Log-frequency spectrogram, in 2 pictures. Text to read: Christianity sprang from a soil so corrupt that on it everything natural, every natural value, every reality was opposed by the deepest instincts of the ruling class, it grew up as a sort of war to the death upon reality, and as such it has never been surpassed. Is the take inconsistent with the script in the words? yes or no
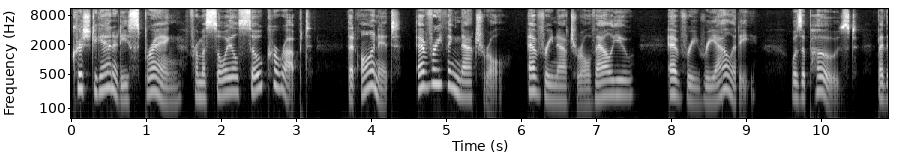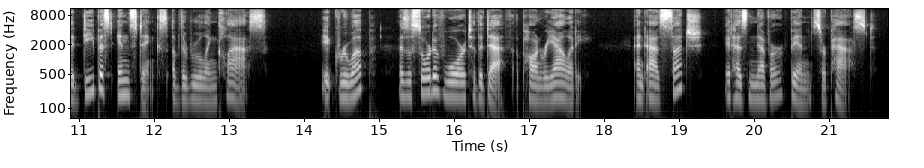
no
